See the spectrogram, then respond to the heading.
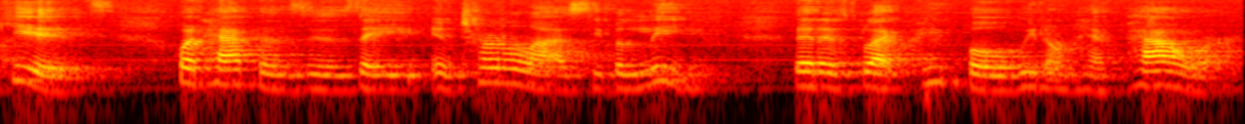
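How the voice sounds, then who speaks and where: A woman with an American accent, medium-pitched, at a moderate pace, amid noticeable background noise and audible room echo. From West Texas. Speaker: therapist. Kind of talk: panel discussion.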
